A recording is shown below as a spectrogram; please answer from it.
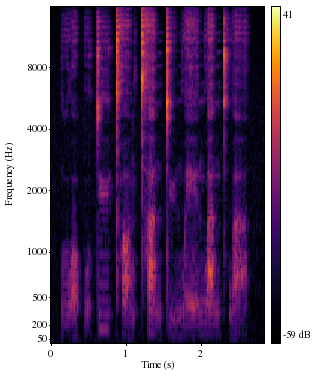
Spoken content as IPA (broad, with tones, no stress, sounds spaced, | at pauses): l w ɔ̰˨˩ p u˨˦ t̪ y˦ t̪ʰ ɑ̰˨˩ ŋ t̪ʰ a˥˨ n t̪ y̰˨˩ n̪ w e˨˦ ɪ̯ n̪ w a˦ n t̪ʰ w ä̰˨˩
